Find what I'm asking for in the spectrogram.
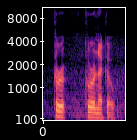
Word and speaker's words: Kuroneko: Kuroneko? Kuroneko. There you go. – We had a big conversation about how you shouldn't say the long A sound.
